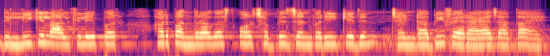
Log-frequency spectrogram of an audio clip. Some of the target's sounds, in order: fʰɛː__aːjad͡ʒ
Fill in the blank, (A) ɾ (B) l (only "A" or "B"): A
